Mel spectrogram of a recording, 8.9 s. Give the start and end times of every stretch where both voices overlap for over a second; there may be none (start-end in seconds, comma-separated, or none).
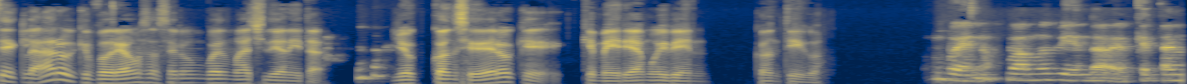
none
